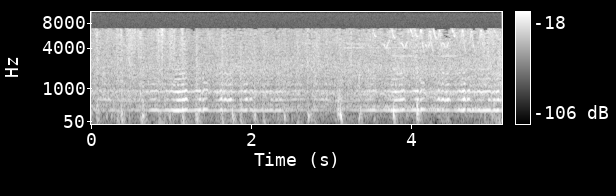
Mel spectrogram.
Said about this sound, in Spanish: Los mosquitos se multiplican rápidamente y forman enjambres enormes. Todos los habitantes del Ártico sufren por ellos. El buey almizclero, quizás más que nada, especialmente cuando no hay viento, los enormes animales están a merced de los mosquitos.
